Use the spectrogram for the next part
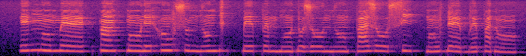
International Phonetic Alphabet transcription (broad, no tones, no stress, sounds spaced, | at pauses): e ŋ͡m õː m ɛː | p ã k͡p õ ɾ e h õ v s u n d õ ɡ e k͡p e p ɛ m b õ ɗ o z oː n d õː p a z oː s i k͡p õ v ɗ ɛː b ɛ p a ɗ õː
